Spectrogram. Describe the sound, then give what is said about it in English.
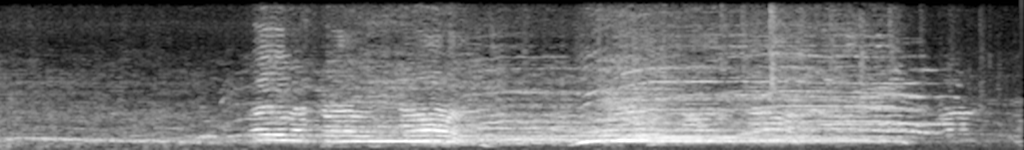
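A crowd at the courthouse cheers and shouts in a loud, sustained swell of many overlapping voices, while a wavering siren wails through the noise as Trump's motorcade arrives and passes. “That's a cheerful welcome for a criminal going to court.”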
